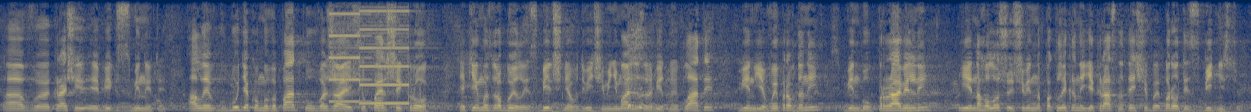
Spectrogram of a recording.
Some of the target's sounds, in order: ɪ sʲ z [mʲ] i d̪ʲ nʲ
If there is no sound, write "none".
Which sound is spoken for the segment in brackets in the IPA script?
bʲ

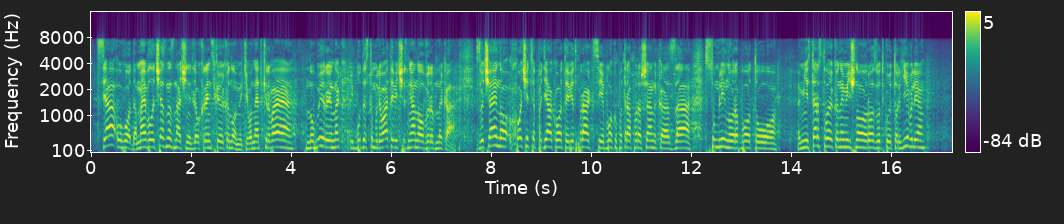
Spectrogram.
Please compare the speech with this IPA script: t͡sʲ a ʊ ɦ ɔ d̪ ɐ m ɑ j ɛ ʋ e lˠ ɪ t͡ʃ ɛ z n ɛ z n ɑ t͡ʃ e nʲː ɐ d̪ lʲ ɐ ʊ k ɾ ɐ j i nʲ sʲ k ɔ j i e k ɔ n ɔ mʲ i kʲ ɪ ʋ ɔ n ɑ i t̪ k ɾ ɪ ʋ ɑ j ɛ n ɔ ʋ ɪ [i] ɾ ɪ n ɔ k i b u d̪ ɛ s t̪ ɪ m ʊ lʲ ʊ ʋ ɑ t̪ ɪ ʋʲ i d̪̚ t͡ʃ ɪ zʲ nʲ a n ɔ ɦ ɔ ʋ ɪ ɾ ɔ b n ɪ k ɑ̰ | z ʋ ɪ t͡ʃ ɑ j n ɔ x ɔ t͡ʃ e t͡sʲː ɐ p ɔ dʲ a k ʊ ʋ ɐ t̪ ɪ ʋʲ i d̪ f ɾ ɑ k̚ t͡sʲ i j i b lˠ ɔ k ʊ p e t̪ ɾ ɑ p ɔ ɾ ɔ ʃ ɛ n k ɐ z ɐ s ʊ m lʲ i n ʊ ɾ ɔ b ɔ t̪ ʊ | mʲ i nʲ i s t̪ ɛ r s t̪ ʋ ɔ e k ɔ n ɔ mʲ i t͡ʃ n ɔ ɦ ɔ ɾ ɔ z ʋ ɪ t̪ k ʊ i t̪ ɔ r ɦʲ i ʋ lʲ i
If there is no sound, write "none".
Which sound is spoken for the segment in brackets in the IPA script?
j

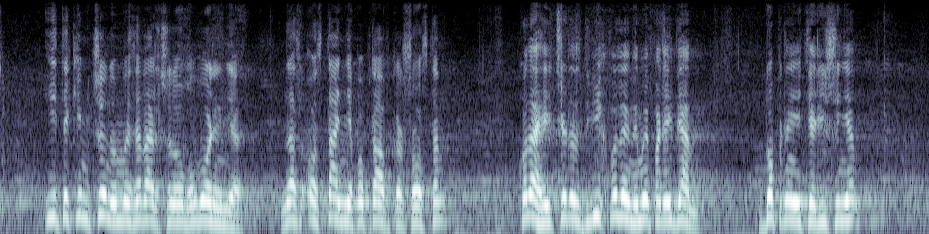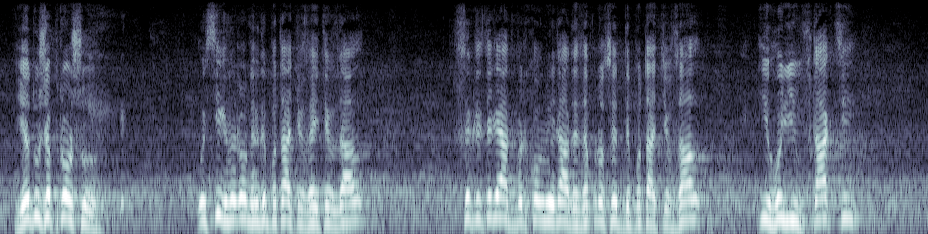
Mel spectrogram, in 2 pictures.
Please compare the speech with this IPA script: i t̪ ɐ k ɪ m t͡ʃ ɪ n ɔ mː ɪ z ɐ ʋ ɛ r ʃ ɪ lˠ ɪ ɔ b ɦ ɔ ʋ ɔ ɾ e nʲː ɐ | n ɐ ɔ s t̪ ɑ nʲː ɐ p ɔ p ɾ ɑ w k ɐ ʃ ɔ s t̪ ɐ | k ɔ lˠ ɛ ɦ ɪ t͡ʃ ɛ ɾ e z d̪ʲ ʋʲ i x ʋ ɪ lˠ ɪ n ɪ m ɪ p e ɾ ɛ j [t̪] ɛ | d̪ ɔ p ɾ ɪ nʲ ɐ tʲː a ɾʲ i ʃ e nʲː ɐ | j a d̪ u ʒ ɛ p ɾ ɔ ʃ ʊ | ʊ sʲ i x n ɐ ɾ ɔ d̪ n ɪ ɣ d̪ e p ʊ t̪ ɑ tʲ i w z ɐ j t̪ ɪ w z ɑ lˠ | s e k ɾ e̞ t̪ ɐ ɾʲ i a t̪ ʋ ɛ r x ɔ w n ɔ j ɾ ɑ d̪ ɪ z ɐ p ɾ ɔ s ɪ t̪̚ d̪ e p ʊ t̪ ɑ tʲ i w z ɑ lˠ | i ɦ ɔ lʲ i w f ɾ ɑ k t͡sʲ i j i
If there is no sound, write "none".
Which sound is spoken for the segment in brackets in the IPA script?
d̪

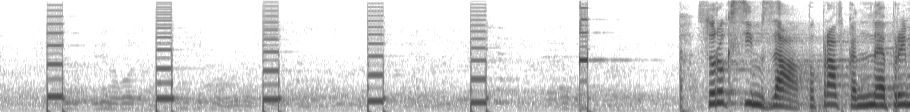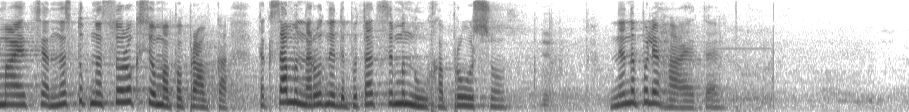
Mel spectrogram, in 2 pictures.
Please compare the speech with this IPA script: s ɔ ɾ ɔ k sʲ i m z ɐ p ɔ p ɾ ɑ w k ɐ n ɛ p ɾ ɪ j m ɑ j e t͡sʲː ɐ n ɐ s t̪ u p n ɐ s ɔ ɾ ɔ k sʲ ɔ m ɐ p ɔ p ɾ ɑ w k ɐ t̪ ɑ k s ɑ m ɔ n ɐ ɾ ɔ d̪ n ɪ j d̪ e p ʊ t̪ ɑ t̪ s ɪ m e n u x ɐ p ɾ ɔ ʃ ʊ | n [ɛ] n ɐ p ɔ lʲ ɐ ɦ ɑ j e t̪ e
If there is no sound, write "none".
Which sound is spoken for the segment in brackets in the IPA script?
ɛ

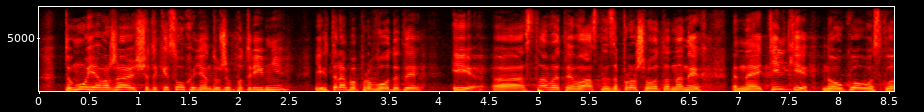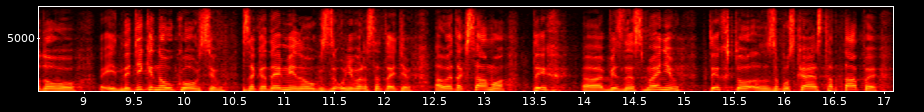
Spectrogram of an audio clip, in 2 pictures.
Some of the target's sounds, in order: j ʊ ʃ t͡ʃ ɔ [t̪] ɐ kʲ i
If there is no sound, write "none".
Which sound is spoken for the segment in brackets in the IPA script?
t̪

